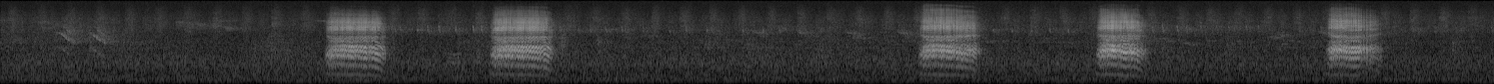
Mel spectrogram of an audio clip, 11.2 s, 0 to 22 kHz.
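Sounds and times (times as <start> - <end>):
carrion crow Corvus corone giving harsh hoarse caws: 2.4 - 2.9, 3.7 - 4.2, 6.9 - 7.4, 8.2 - 8.6, 10.0 - 10.4.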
